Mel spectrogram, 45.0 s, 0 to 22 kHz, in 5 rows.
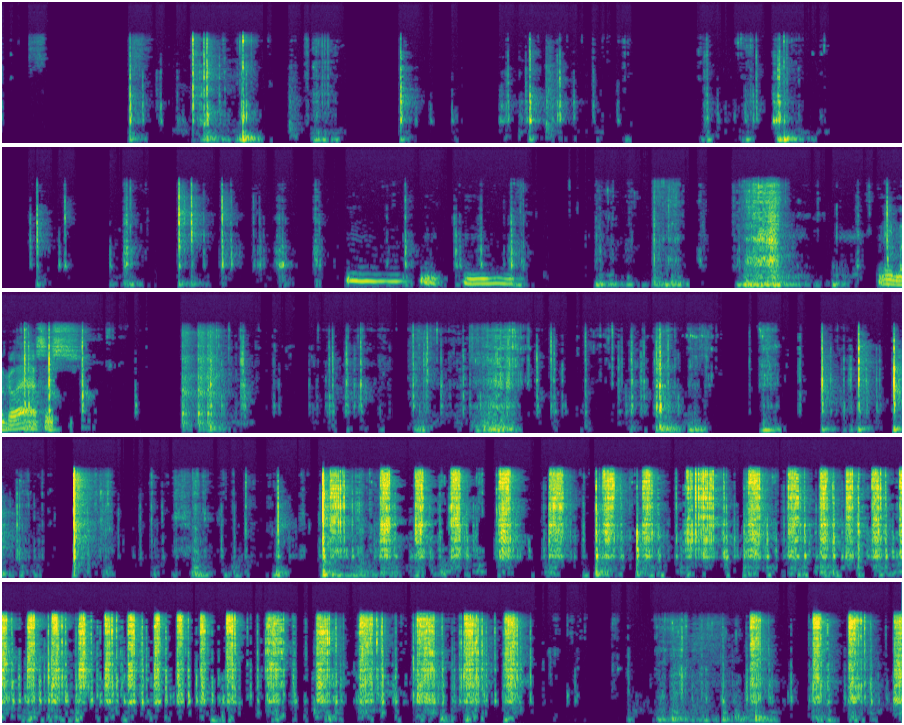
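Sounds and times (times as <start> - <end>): handling scrapes: 16.4 - 16.9
ratcheting hand driver clicking: 30.2 - 41.3.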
